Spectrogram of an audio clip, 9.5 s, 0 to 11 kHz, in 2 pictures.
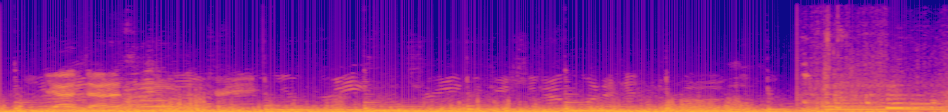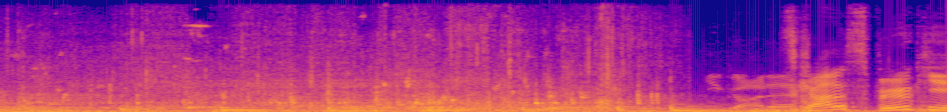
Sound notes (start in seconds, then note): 3.9 creaking; 7.5 ominous instrumental music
